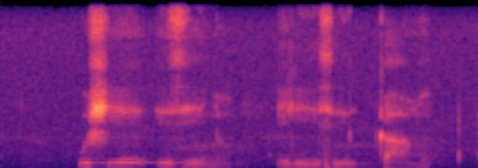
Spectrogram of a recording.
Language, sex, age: Zulu, male, 23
